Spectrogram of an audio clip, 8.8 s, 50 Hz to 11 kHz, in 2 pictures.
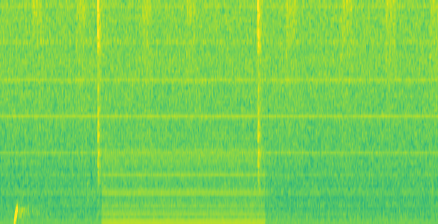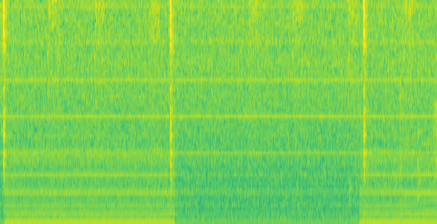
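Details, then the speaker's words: Onkyo TX-SR806 AV receiver on the bench: steady low hum with a buzzy edge, reduced but not gone when muted or switching inputs; noise originates both after the volume control and before it, amplified by volume. Mains hum. "So it looks like there is a baseline noise coming from after the volume control. But there also is some noise coming from before the volume control which gets amplified by the volume control itself."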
